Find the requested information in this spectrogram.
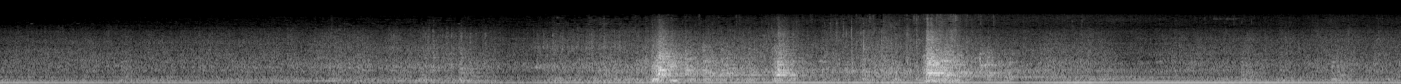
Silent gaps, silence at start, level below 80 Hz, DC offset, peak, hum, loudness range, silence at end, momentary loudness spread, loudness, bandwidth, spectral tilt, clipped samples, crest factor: none; 0 s; -36 dBFS; 0.2%; 0 dBFS; none; 12 LU; 0 s; 16 LU; -22 LUFS; 11.5 kHz; -6 dB/octave; under 0.1%; 22 dB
